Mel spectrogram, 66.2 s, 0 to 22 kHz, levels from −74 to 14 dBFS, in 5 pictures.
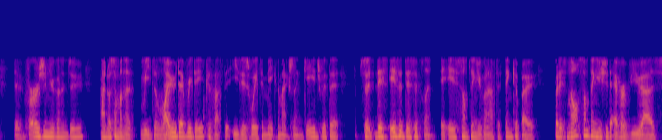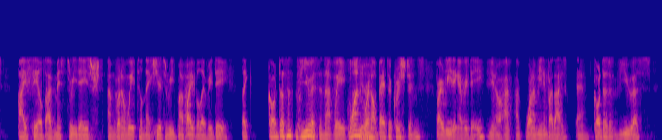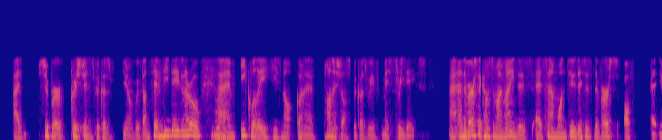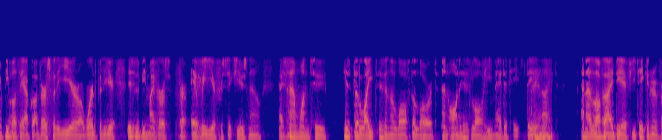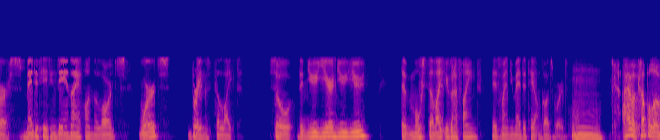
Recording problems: garbled, watery; badly; nothing above 4 kHz
abrupt cut into speech; at the end

